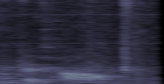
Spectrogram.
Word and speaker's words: Neanderthal: Are you just saying that because you're not pronouncing the H? Or because you're suggesting that the H isn't there? I mean, it's spelled T-H-A-L, but I think it's pronounced.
